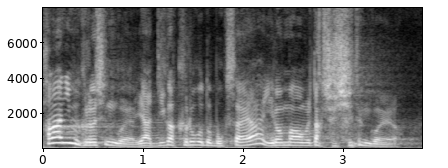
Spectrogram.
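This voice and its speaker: The tone of this man is animated. Very wide swings run through his pitch. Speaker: pastor. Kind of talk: sermon. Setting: church. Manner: fast.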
